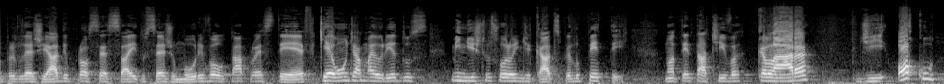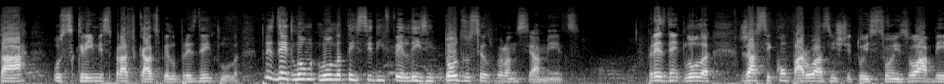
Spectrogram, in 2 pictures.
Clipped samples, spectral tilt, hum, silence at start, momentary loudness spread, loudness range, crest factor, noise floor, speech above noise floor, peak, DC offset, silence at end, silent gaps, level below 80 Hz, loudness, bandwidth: 0.2%; -5.5 dB/octave; none; 0 s; 10 LU; 4 LU; 12 dB; -36 dBFS; 23 dB; 0 dBFS; under 0.1%; 0 s; none; -34 dBFS; -13 LUFS; 16.5 kHz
